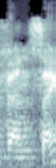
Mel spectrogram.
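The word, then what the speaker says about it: vingt-cinq: For number 25 in French, it's Vansen, and it's spelled V I N G T C I N Q E.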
